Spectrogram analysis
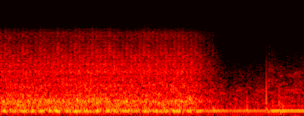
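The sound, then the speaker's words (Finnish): A motor sled engine runs steadily, a loud, rough drone with a deep hum that eases slightly in its final second, as the motor sled travels from the shore to the middle of an island, with a sleigh carrying recording equipment at its front. No voices are heard. “Ja tällä kertaa suoritamme matkan kelkkapelillä.”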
